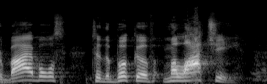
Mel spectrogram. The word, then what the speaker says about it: Malachi: to the book of malachi it sounded italian to me the book is actually malachi but i've butchered that and said malachi very very you know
